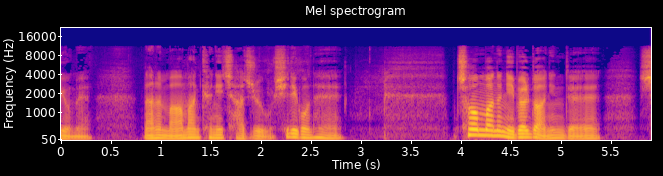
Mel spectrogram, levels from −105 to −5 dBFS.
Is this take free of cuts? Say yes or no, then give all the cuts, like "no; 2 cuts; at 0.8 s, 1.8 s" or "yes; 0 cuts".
no; 1 cut; at 3.8 s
